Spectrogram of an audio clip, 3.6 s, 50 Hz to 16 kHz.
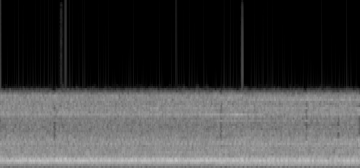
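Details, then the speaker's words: Hoover washing machine, coloureds 40°C bedding load, final spin ramping toward 1400 rpm: loud steady roar with faint uneven thumping, machine shaking dangerously; very unbalanced, water-locked load. "Whoa! That is dangerous! Look at that! Listen to that! It's shaking! Eesh! What was that from?"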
